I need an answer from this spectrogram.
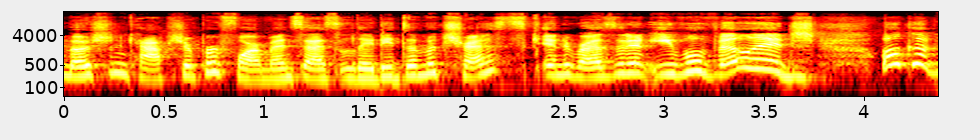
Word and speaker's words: Dimitrescu: Apparently, I've learned now that apparently it's more accurate for the Romanian language to pronounce the U at the end, but that was not the direction we were given when we shot the game, so I say Dimitrescu.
